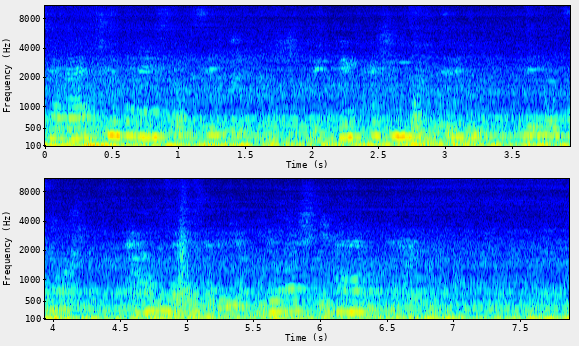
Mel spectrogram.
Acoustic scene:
subway train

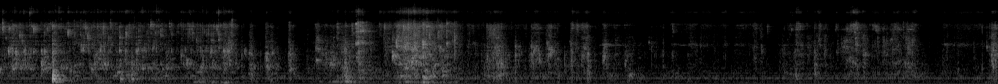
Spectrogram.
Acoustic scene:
kitchen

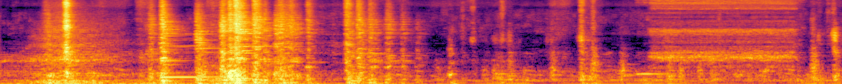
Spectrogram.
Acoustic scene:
kitchen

